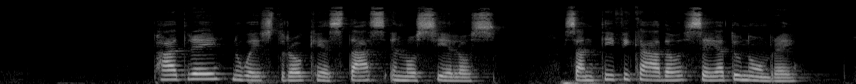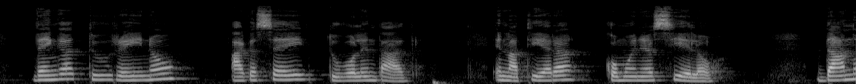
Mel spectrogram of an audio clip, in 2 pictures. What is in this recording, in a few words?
spanish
